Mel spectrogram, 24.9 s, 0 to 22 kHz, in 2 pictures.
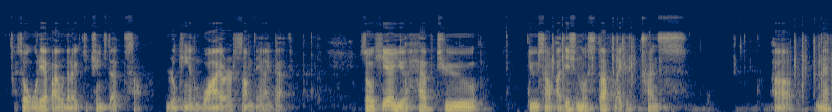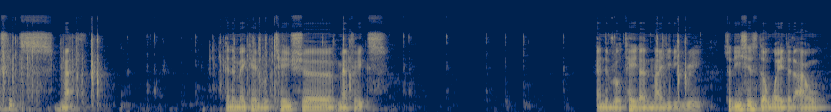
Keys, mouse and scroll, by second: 0.5 click, 3.7 drag, 4.5 click, 5.6-7.6 middle drag, 7.6 click, 8.3 ctrl+a, 15.2 middle click, 15.6 ctrl+a, 19.2-20.0 drag, 20.0 middle click, 20.9-24.7 drag.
